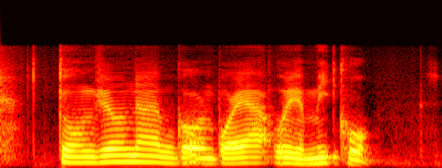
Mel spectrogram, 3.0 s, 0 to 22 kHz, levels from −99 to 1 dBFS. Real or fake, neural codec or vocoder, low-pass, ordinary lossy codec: fake; codec, 16 kHz, 0.5 kbps, FunCodec, trained on Chinese and English, 25 frames a second; 7.2 kHz; none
